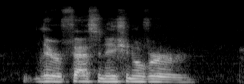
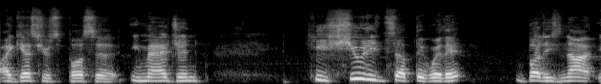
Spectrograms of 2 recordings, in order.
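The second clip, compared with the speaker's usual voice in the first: usual speaking voice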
